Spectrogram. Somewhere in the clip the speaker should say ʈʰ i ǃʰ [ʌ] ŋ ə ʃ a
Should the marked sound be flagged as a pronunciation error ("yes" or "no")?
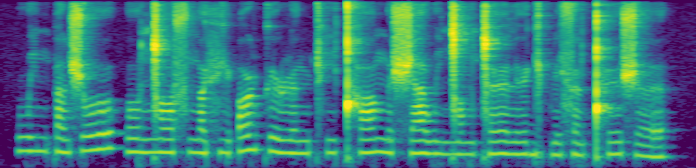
yes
